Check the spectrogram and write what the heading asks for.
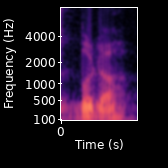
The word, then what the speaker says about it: Bleda: Yeah, it is Bleda. Nice. Yeah. And I think I remember reading something like they pronounced it though as Buddha, so Bleda is his name, and that's where we get Budapest.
